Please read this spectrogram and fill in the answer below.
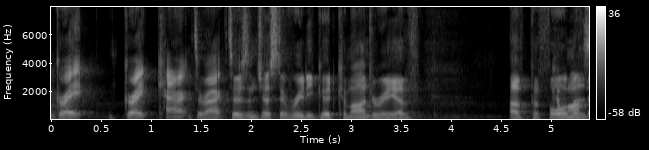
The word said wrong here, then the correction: camaraderie: I don't, how do you say it? – Camaraderie. – Camaraderie, yeah. Camaraderie. – Right.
